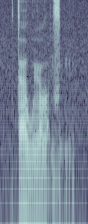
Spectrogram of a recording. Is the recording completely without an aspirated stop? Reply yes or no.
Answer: yes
